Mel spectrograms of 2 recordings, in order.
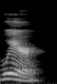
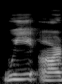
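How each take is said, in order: First: The words are contracted into one syllable. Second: Two full words are said separately.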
